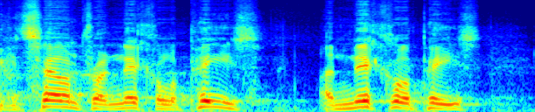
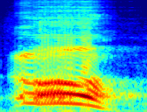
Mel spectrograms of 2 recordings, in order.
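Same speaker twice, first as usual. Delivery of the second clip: high loud oh; much higher, louder exclamation of dread; shocked gasp; 11 semitones higher, 11 dB louder than usual. Real, not acted. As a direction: cry out at the dreaded news. Reacting to the threat.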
